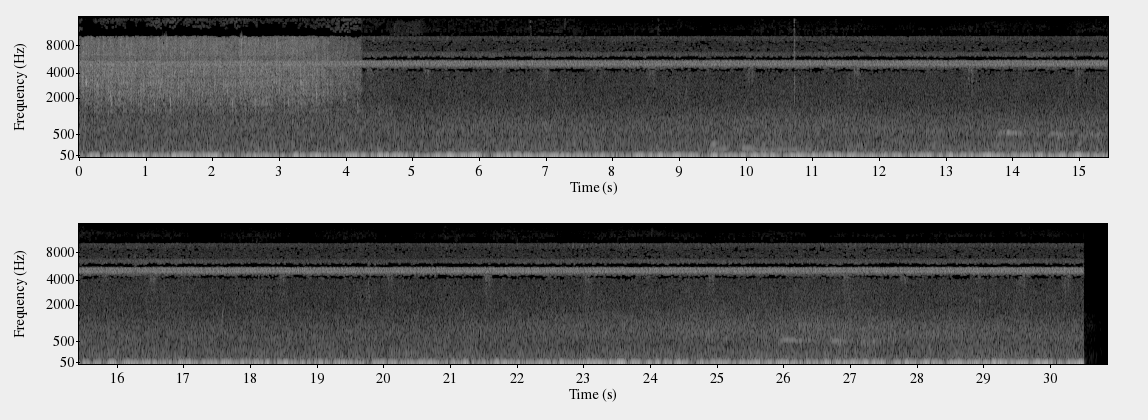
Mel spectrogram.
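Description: Insects chirping in a steady, unbroken high chorus. A broad hiss covers it for the first four seconds, then cuts off.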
